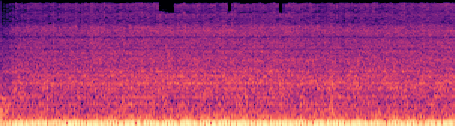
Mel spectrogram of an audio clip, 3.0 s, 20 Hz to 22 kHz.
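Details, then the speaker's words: 1982 Porsche 911SC Slantnose, after 20+ years sitting, following fuel distributor cleaning, new plugs and fuel filter: even, steady low flat-six idle with no misses or knocks, while smoking and burning some oil; normal idle. "Yo, this thing sounds so good. Oh my goodness. This thing sounds so good."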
